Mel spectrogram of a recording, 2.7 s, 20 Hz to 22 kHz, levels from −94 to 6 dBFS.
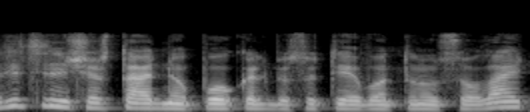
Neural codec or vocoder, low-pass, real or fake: none; 7.2 kHz; real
